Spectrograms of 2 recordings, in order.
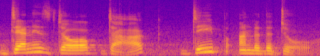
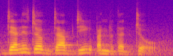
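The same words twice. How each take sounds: First: The sentence is said slowly. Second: The sentence is said very fast. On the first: "প্রথমে slowly বলবা" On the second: "যত fast বলতে পারো"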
